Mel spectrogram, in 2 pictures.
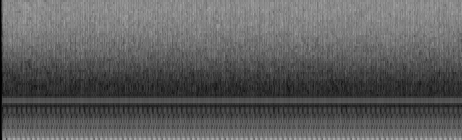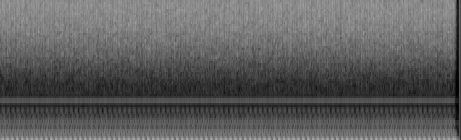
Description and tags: Here is another loop of a car engine I made in Flstudio.
Hope you enjoy it.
